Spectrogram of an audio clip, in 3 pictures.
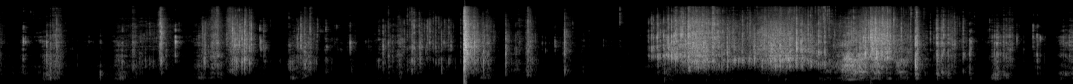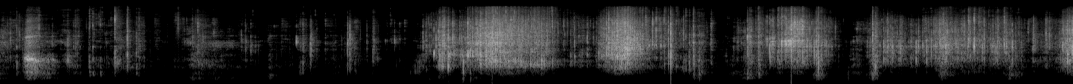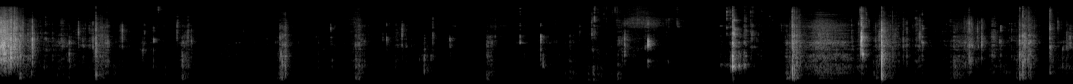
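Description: Close-miked chewing and crunching of tiny hard candies, likely Nerds. Scattered short clicks are broken by two long stretches of dense crunching, one about a quarter of the way in and a longer one a little past halfway.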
